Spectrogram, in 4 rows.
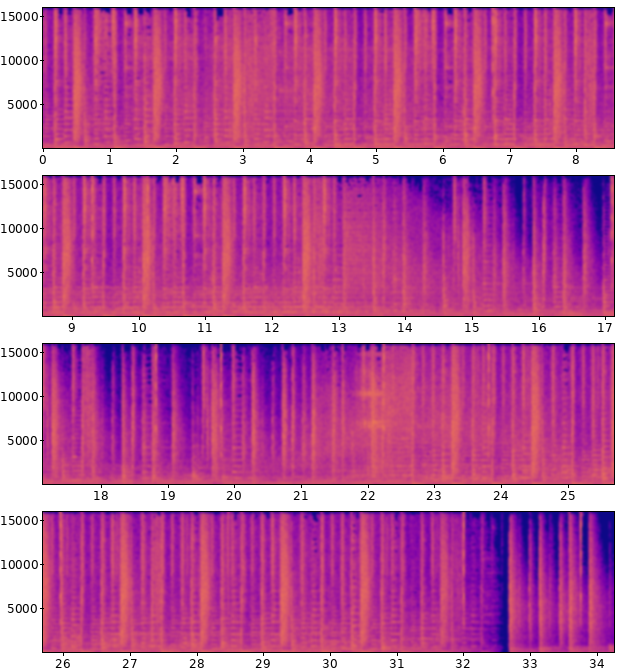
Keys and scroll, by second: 7.5 Delete, 11.0-16.1 typing.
